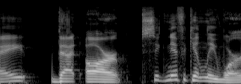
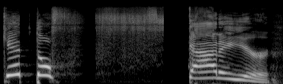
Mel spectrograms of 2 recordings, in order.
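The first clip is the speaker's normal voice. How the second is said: high, scornful "get the f- outta here"; pitched-up scoffing brush-off; disgusted outburst; 10 semitones higher, slower than usual. Real, not acted. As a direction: dismiss them with disgust. Ranting at critics.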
